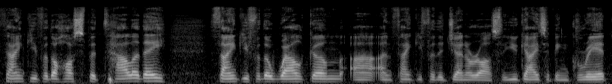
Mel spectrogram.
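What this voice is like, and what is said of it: Northern Irish Belfast accent. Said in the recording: “If you're trying to work out the accent, I'm from Belfast originally in Northern Ireland... It's English, but not as we know it”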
